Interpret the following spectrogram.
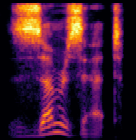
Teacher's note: One of the most notable traits of this dialect region was the tendency to pronounce the initial S sound as a Z, and the initial F sound as a V.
